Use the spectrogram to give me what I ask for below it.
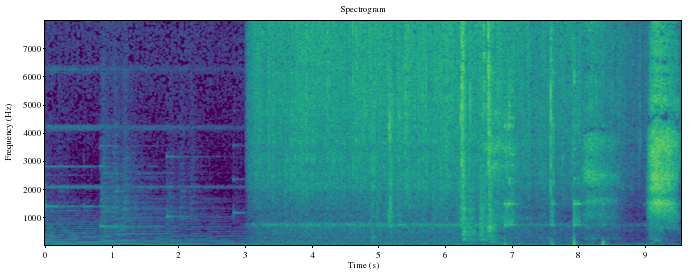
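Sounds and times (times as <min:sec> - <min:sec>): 
pasta sizzling while being stir-fried in pan: 0:03.0 - 0:09.4.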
